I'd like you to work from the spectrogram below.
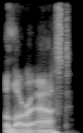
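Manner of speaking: ordinary delivery, nothing marked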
